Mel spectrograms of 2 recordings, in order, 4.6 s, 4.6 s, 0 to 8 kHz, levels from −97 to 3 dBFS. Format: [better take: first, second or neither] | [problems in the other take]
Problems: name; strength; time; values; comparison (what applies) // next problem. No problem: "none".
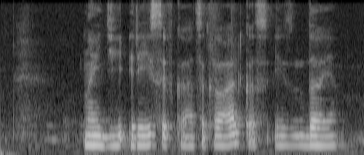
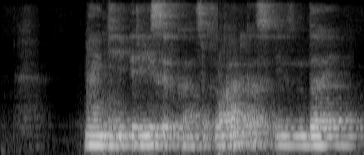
first | noise reduction (neural separator model SepFormer DNS4)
